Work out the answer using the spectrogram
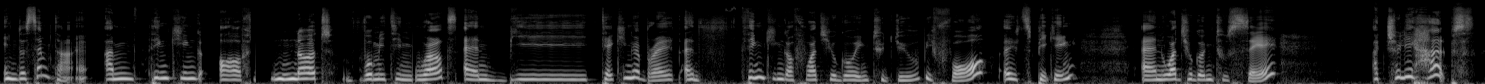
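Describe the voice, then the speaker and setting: A woman's voice: fairly high pitch, expressive, slow, darkish tone, dry recording, clean studio sound. A woman from France with a French accent, a guest in a casual interview, speaking expressively, breaking into laughs and repeating words as she searches for them.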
